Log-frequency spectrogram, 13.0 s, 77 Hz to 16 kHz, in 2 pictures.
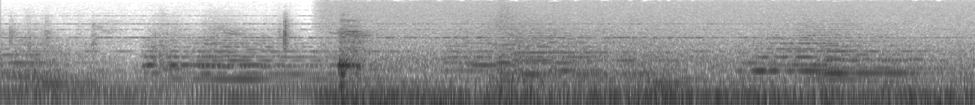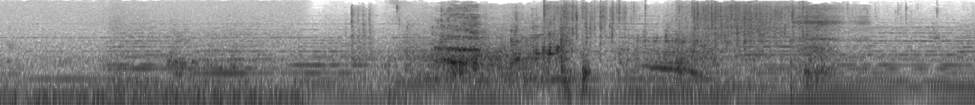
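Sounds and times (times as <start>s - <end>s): background music: 0.0s - 13.0s
man retching and vomiting: 9.2s - 12.4s
liquid splattering: 9.8s - 12.3s.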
